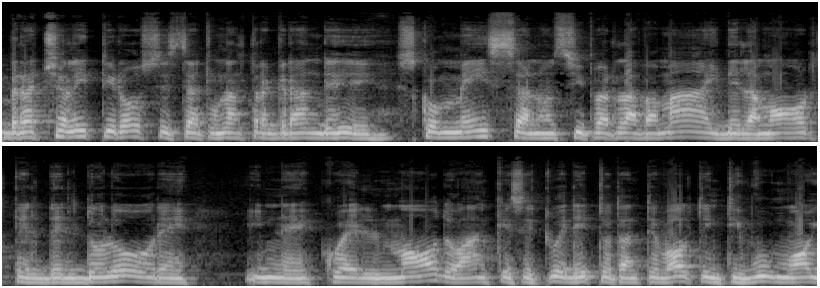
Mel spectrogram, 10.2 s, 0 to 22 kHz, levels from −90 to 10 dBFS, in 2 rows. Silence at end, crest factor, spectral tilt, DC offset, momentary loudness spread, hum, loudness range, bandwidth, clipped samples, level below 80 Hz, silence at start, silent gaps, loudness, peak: 0 s; 12 dB; -6 dB/octave; under 0.1%; 4 LU; none; 1 LU; 14.5 kHz; under 0.1%; -58 dBFS; 0 s; none; -19 LUFS; -8 dBFS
